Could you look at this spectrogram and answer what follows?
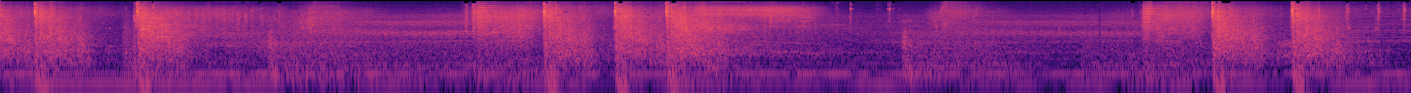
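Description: Repeated gunshots blast in bursts from Alan Wake, with loud sharp cracks spread across the stretch over a steady low engine-like hum, no talk.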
